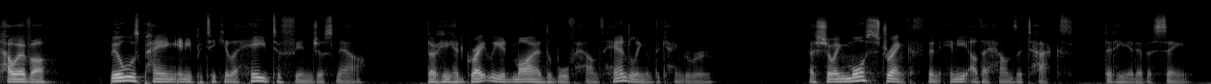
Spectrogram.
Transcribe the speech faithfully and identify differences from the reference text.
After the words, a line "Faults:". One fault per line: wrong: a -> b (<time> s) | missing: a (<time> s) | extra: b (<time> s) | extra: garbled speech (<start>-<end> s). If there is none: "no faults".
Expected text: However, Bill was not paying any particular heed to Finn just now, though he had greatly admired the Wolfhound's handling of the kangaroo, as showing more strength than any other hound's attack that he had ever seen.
However, Bill was paying any particular heed to Finn just now, though he had greatly admired the Wolfhound's handling of the kangaroo, as showing more strength than any other hound's attacks that he had ever seen.
Faults:
missing: not (1.4 s)
wrong: attack -> attacks (10.2 s)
